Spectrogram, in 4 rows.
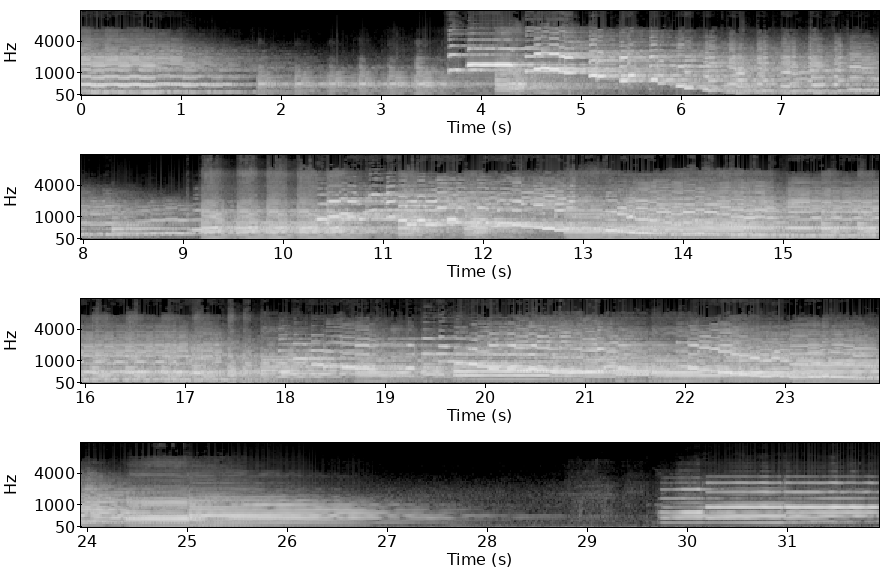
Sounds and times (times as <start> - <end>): Clarinet: 0.0 - 28.1, 29.7 - 31.9.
